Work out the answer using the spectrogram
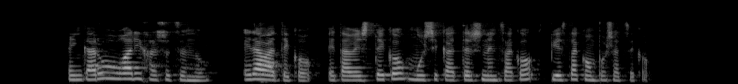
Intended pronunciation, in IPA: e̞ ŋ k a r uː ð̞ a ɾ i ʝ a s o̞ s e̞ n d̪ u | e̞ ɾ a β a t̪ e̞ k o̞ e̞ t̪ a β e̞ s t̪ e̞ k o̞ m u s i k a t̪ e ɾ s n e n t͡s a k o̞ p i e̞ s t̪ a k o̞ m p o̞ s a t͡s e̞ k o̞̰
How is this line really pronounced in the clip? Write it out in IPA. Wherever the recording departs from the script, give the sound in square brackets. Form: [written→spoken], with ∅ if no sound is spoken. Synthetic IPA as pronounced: e̞ ŋ k a r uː [ð̞→ɣ̞] a ɾ i ʝ a s o̞ [s→t͡s] e̞ n d̪ u | e̞ ɾ a β a t̪ e̞ k o̞ e̞ t̪ a β e̞ s t̪ e̞ k o̞ m u s i k a t̪ e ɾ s n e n t͡s a k o̞ p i e̞ s t̪ a k o̞ m p o̞ s a t͡s e̞ k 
